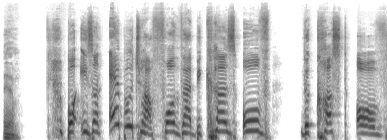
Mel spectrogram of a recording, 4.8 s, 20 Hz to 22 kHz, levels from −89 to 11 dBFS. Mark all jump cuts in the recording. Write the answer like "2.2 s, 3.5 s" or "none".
none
